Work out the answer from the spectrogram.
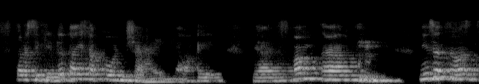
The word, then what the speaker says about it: fungi: Yeah, so sabi kasi ng mga Germans, fungi daw yun, hindi raw fungi. Kasi nga, yung pag, kunwari, paano mo ba ipopronounce yung singular form ng fungi? Di ba, fungus? O, di ba? Pinalitan mo lang yung US, naging G, naging J na yung G, no?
